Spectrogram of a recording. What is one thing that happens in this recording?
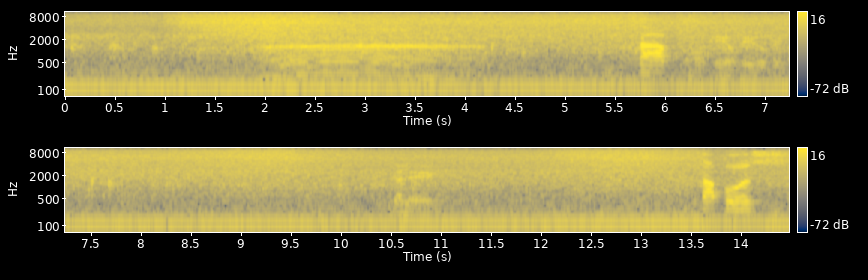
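Batter sizzles loudly in a hot wok.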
